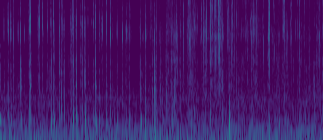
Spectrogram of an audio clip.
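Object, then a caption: Hardcover book in a plastic library jacket cover. Long acrylic nails scratch and crinkle the glossy clear plastic protector wrapped over the dust jacket of a solid, medium-sized hardcover book held in both hands at a library shelf. A dense run of quick, bright crinkles and sharp scratching clicks rises and falls in intensity over a soft low rumble.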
